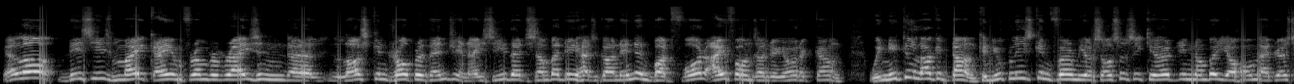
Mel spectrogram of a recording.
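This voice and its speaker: A man's voice: high-pitched, a little mellow, voice pushed up, low-quality recording. A man doing a comic impression of an overly polite, pushy phone scam caller with a put-on Indian English accent.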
